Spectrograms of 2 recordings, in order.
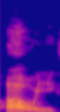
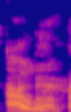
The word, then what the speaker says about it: Aoi: Well, Aoi. So Aoi. – Aoi is close enough in our English, like way we want to say things.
